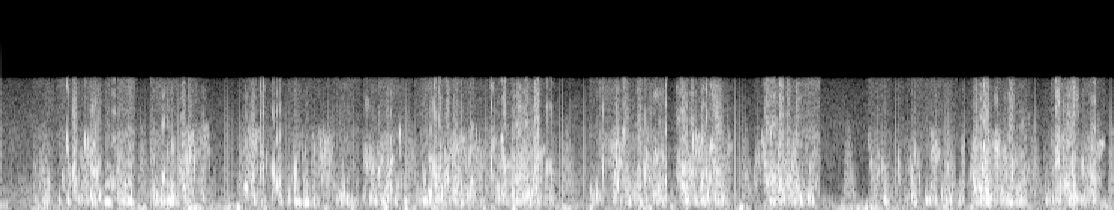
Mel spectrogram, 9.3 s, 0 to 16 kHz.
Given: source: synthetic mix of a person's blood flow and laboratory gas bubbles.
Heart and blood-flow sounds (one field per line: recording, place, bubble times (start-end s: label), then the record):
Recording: Doppler ultrasound of blood flow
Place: subclavian vein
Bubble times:
0.00-0.03 s: bubbles
0.26-1.15 s: bubbles
1.25-1.77 s: bubbles
2.00-2.99 s: bubbles
3.02-4.63 s: bubbles
4.89-5.55 s: bubbles
5.61-6.12 s: bubbles
6.26-6.83 s: bubbles
7.22-8.59 s: bubbles
8.67-9.21 s: bubbles
From the record:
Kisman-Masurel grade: 444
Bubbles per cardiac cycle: continuous sound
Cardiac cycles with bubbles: 100%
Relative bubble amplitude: maximal (0.775 to 0.999)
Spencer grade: 4 (maximum detectable bubble signal sounding continuously throughout systole and diastole of every cardiac period, and overriding the amplitude of the normal cardiac signals)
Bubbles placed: anywhere in the cardiac cycle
